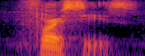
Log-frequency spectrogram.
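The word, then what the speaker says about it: Phorcys: his name uh spelled it's p h o r c Ys oh for yeah yeah yeah yeah four sees four seas okay see there you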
